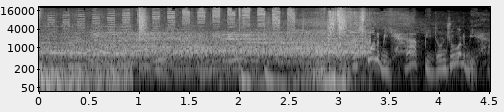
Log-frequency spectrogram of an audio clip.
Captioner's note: crowd cheering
